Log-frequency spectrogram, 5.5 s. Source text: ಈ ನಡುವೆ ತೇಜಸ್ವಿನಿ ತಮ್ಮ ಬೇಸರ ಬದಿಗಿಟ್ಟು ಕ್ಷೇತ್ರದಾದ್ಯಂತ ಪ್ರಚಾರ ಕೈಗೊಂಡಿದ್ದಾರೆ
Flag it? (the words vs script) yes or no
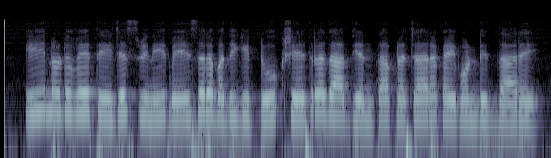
yes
